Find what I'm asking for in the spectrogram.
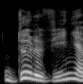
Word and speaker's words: Delevingne: Et donc, Delevigne avec cette prononciation française.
